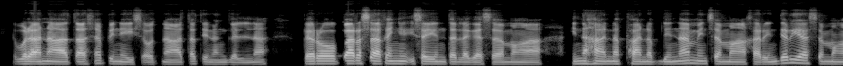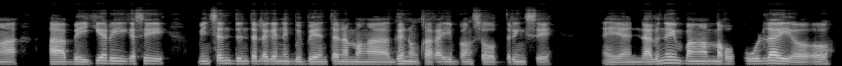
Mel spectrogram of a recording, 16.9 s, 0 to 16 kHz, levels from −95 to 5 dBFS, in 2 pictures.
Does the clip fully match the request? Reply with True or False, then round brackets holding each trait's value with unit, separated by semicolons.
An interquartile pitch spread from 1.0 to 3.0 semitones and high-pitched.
False (2.7 semitones; 130 Hz)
